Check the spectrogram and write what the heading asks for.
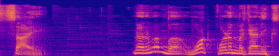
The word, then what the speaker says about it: psi: It's pronounced as psi and the p is silent, so it's psi.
